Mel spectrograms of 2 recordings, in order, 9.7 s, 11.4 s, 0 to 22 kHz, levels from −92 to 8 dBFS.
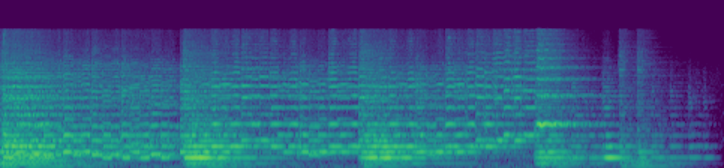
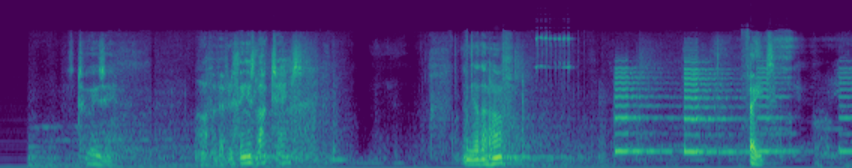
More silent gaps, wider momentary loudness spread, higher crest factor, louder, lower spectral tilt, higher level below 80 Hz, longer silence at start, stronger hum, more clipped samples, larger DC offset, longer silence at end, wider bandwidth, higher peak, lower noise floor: neither; second, 10 LU vs 24 LU; second, 16 dB vs 22 dB; about the same, -24 LUFS vs -25 LUFS; first, -5.5 dB/octave vs -4 dB/octave; first, -46 dBFS vs -56 dBFS; second, 0 s vs 0.35 s; neither; neither; second, under 0.1% vs 0.1%; first, 0.2 s vs 0 s; about the same, 11 kHz vs 11 kHz; second, -8 dBFS vs -4 dBFS; second, -48 dBFS vs -58 dBFS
